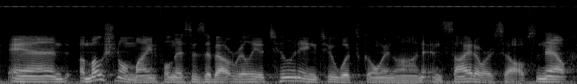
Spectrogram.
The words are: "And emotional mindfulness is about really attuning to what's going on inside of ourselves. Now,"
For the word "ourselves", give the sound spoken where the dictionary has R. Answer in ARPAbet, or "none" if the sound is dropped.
R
